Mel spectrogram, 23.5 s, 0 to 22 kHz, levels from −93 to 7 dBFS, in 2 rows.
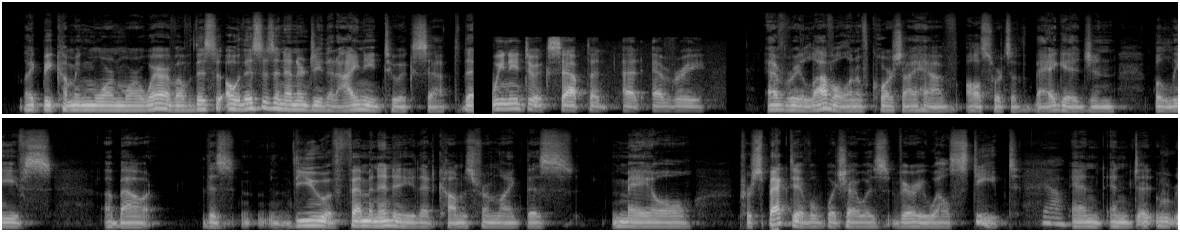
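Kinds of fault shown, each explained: Input switched to a poorer device: speech turns duller, likely from a device change; the spectrogram shows nothing above 6.7 kHz, a 200 ms waveform gap, and new noise about 30 dB down.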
